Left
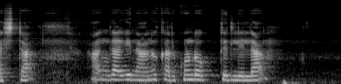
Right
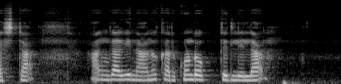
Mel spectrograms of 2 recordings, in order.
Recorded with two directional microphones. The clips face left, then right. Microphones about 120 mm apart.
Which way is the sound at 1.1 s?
35° right (ahead or behind).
